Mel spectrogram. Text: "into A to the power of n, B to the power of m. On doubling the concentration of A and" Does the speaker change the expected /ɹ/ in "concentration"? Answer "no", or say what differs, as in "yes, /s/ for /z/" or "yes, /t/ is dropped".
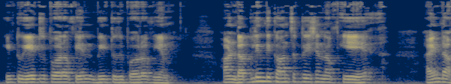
no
